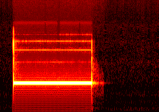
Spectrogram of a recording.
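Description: A single steady electronic beep, a bit over a second long, that cuts off sharply: the cue tone between dialogue segments that signals the interpreter to begin.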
